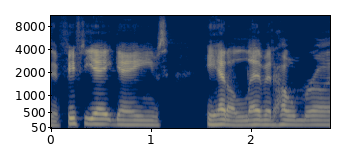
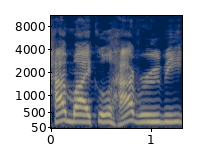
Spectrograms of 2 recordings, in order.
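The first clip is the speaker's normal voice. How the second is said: drawn-out, raised, slow yell, pitched up; 8 semitones higher, 7 dB louder than usual. Retelling what mom yells at the phone during the podcast: imitating someone yelling. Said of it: "she's yelling at the phone".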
